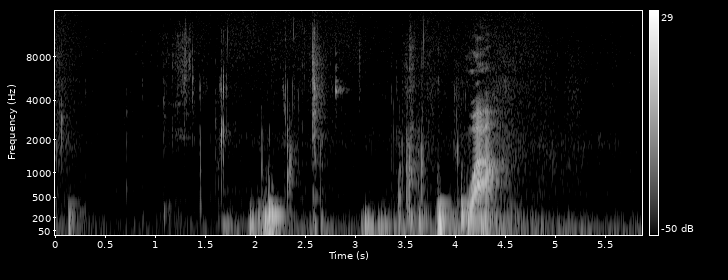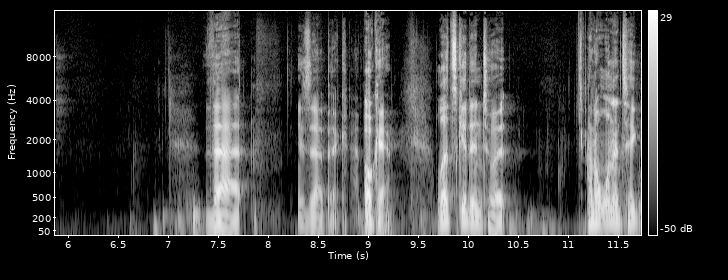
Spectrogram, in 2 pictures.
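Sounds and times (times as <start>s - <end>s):
person sipping a drink with soft slurps and gulps: 1.1s - 4.6s, 6.6s - 9.7s, 10.4s - 11.7s
speech: 4.2s - 4.5s, 7.4s - 10.5s, 11.2s - 11.7s.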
